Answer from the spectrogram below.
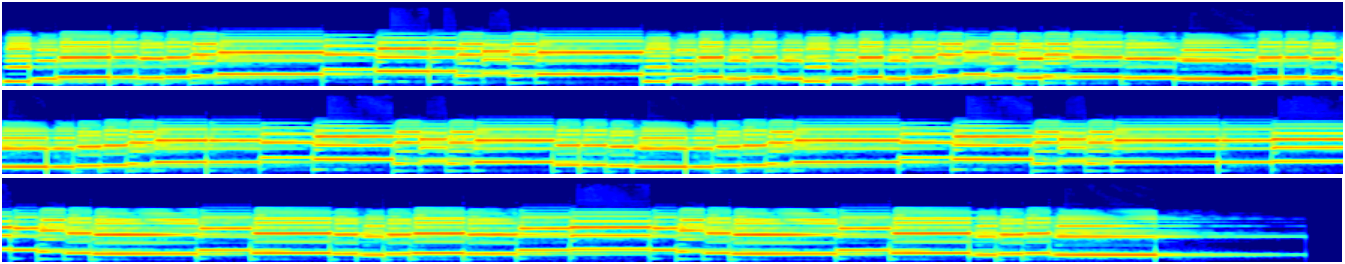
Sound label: mazurka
